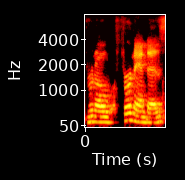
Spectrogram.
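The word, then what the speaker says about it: Bruno Fernandes: goals and then uh the return of uh bruno fernandez is the correct pronunciation if i may say so um but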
